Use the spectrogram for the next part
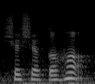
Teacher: फिर श, यदा मम उच्चारणं भवति तदा जिह्वयाः मध्यः तालुं किंचित स्पृशति, जब मेरा उच्चारण होता है तब जो जिह्वा है वह तालु के मध्य में थोड़ी सी स्पर्श करती है। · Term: तालव्यः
